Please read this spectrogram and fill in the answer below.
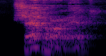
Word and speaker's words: Chevrolet: Chevrolet, or as Israelis pronounce "shevrolet", is the only US car on the top 10 list, ranking at the 8th place.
